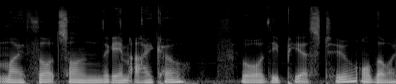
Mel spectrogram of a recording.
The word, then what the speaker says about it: ICO: And just as a confirmation, I understand that it's meant to be pronounced ICO. I've just become so used to saying ICO that that's how I'm going to say it throughout the video.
